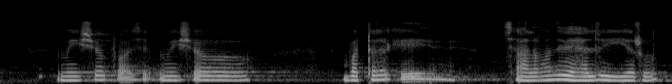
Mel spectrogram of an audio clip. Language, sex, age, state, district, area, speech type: Telugu, female, 18-30, Telangana, Ranga Reddy, urban, spontaneous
